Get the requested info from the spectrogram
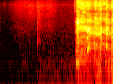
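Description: Near silence, then a sudden cough-like burst about one and a half seconds in.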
